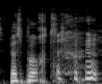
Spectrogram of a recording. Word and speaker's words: Passport: Passport, il faut le dire à la... Non, il faut le pas. Ça se prononce à l'européenne, à la française. Ah, le GE Passport. Passport.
